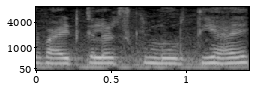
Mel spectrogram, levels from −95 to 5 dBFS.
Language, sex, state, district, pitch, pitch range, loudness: Hindi, female, Jharkhand, Sahebganj, 230 Hz, 220-235 Hz, -28 LUFS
